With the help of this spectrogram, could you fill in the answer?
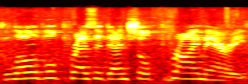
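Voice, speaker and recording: Noticeable background noise and audible room echo surround the recording. A woman with an American accent speaks at a high pitch. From US Northeast. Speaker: political campaign volunteer speaking at rally. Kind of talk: rally speech.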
